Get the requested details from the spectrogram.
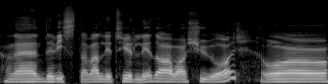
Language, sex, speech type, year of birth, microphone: Norwegian, male, spontaneous, 1983, Shure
